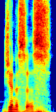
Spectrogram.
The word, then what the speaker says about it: genesis: So the Greek noun genesis, it's pronounced in modern Greek as genesis, means beginning.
